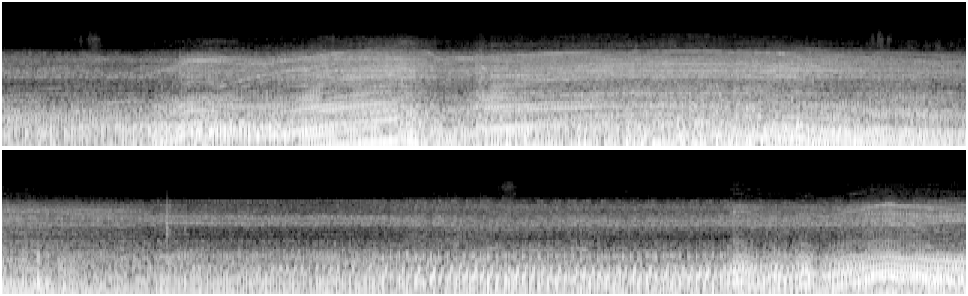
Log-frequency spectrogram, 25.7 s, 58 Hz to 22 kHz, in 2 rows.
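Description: An Indian FTR1200 S motorcycle with its factory Akrapovic exhaust being ridden in El Cajon, California, giving a continuous engine drone whose pitch rises and falls with throttle and gear changes, loud and close throughout.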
